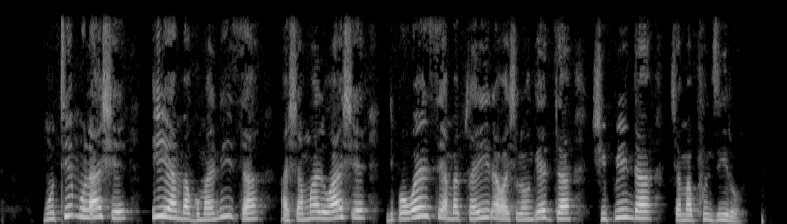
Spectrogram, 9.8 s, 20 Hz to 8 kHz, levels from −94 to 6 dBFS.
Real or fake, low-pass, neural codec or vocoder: real; 7.2 kHz; none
